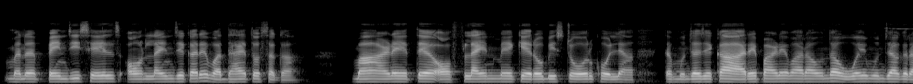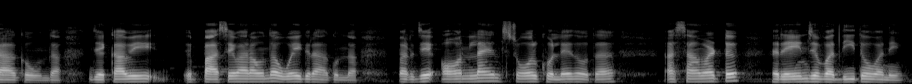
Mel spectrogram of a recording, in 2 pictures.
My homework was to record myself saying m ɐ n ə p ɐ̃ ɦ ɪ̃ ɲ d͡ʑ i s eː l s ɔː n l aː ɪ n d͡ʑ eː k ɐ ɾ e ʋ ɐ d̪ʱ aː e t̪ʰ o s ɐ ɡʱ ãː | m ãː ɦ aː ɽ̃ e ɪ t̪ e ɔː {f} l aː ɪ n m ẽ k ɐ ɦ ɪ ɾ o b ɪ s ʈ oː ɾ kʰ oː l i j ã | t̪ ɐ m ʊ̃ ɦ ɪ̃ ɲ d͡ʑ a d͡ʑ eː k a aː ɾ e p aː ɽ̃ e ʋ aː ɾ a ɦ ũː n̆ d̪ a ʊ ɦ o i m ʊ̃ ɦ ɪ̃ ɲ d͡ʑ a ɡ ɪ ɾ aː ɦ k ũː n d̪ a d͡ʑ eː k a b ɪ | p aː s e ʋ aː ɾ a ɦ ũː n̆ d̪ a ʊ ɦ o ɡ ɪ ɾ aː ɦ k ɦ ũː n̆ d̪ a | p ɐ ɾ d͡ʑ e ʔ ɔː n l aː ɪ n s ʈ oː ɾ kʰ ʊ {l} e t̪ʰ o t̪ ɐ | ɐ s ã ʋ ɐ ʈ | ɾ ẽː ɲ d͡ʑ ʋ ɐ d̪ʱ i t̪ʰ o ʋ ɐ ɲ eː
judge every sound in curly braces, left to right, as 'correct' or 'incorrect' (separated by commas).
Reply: correct, correct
